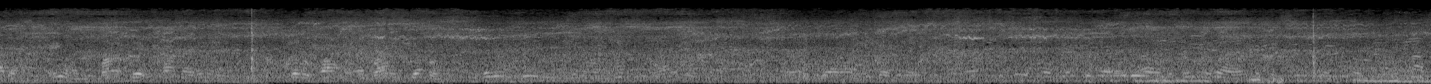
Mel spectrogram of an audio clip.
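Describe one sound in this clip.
Small electric motors whine as radio-controlled cars race.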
